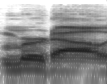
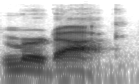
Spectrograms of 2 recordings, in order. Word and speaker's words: Murdaugh: said the last name even though it looks like Murdo is pronounced Murdoch so I guess if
